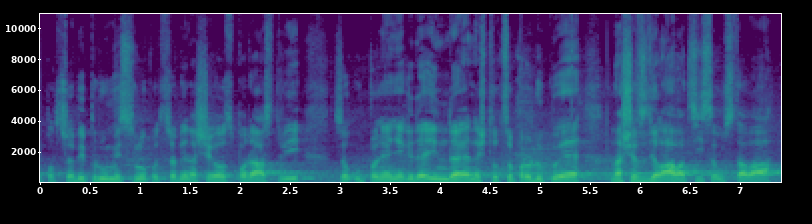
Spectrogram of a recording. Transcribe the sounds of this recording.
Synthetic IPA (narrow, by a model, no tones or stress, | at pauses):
po̞t̪r̝̥ɛbɪpɾuːmɪslupo̞t̪r̥ɛbɪnaʃɛɦoɦo̞spo̞daːr̥st̪viː | so̞wʔuːpl̩ɲɛɲɛɡdɛjɪndɛnɛʃt̪o̞tt͡so̞pɾo̞dukujɛ | naʃɛvzɟɛlaːvat͡siːso̞wst̪ava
